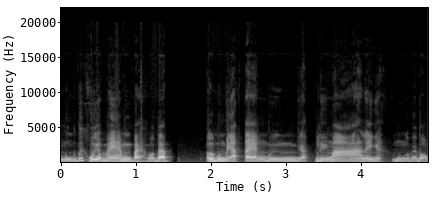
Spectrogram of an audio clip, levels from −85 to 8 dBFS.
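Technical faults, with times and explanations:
1.47 to 1.58 s, burst of packet loss: about 80 ms of audio never arrived, so the receiver extended the last sound for 72 ms while fading it, then jumped ahead. A spectrogram shows the last sound frozen and dimming, then an abrupt restart, and the waveform shows the held sound shrinking.
3.51 to 3.58 s, short concealed packet loss: a 40 ms hole was patched by continuing the preceding sound for 41 ms, then blended back, heard as a brief smear. A spectrogram shows a short blurred strip, and the waveform a slightly uneven splice.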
